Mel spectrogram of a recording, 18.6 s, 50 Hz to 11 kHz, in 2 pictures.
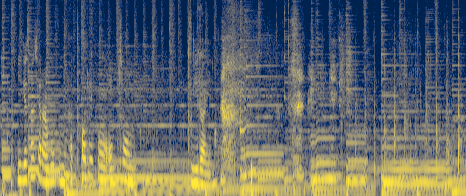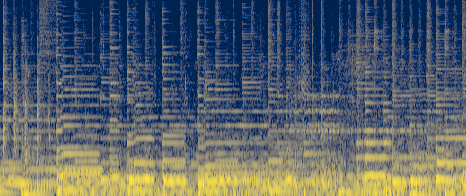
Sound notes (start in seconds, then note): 5.7 laugh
